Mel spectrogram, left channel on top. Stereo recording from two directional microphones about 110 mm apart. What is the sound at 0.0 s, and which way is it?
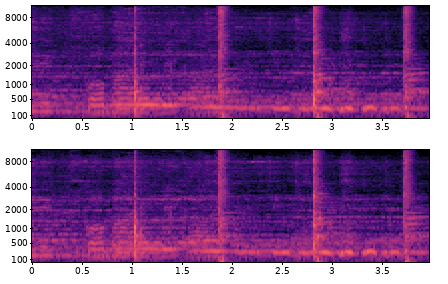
Music, 70° right (ahead or behind).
